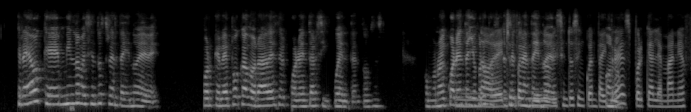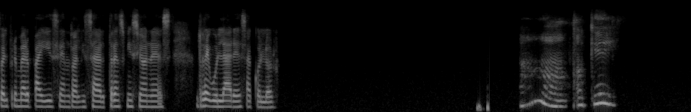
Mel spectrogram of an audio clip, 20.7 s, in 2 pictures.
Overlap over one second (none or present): present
